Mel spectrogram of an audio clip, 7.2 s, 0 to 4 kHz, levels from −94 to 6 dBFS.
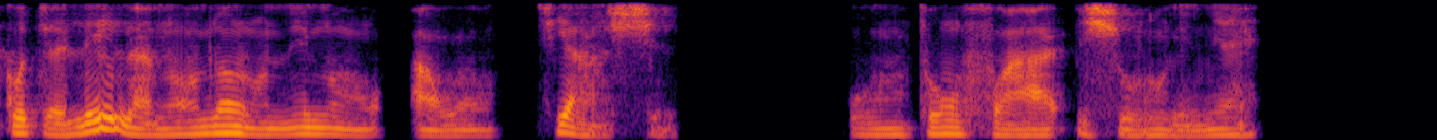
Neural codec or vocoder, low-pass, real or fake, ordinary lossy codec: codec, 16 kHz, 4 kbps, FunCodec, trained on Chinese and English, 50 frames a second; 3.6 kHz; fake; none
